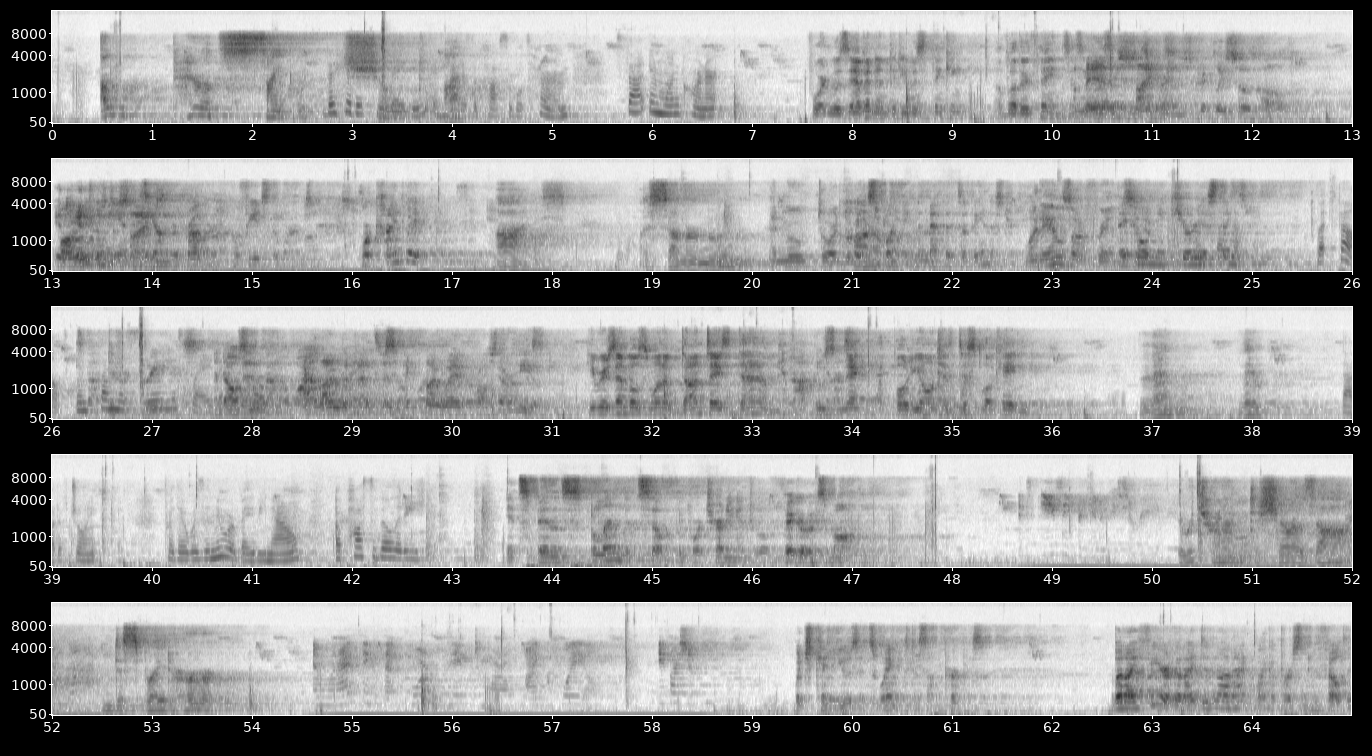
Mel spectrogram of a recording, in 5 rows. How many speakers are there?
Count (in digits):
6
